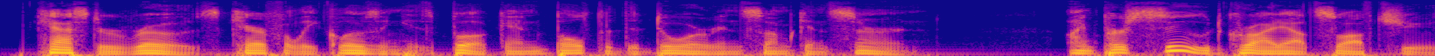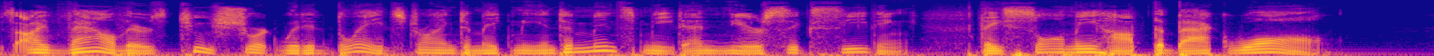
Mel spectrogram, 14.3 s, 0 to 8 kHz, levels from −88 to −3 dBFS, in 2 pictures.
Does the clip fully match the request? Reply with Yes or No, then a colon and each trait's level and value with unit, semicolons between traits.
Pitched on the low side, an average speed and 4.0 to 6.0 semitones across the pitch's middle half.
Yes: very low, 95 Hz; average, 175 wpm; average, 5.2 semitones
